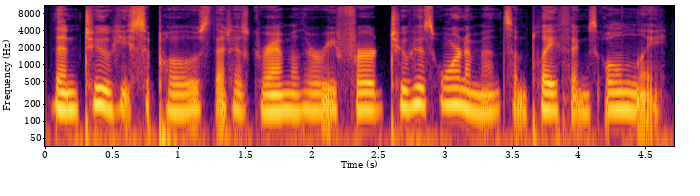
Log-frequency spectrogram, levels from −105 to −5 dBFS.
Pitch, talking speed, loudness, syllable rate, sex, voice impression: 160 Hz, 180 wpm, -20 LUFS, 5.3 syllables/s, female, feminine, very adult-like, slightly intellectual, calm, reassuring, elegant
